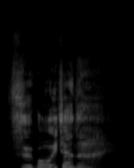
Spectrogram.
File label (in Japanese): 女教師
